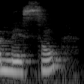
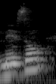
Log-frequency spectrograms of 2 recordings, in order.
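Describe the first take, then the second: First: The middle consonant is a hissing s sound. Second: The middle consonant is a buzzing z sound. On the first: The speaker calls it wrong. "elle se prononce pas s. Euh, faites attention à ça, c'est pas maison" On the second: The speaker calls it right. "Elle se prononce z comme maison"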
